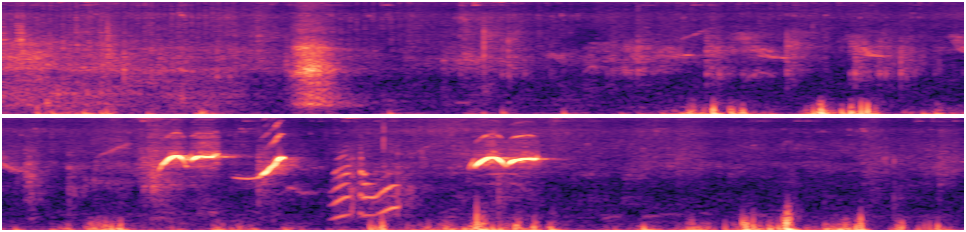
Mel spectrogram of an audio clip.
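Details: Caged Indian green parrot in India, talking with its owner: bursts of whistled, twisting notes and short squeaks over steady background hiss and low murmuring human voices.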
